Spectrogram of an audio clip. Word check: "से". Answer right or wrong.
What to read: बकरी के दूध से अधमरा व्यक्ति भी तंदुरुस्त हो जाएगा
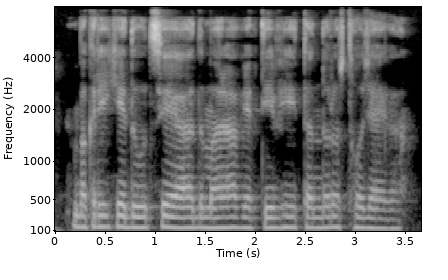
right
